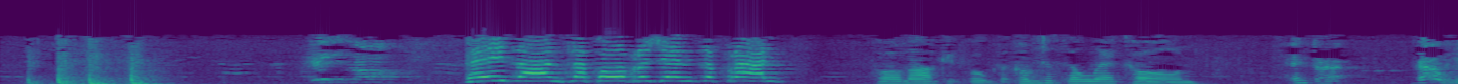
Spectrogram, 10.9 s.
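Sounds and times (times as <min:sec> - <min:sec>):
knocking on a door: 0:00.2 - 0:01.3
speech: 0:03.8 - 0:06.0, 0:06.6 - 0:10.9.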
